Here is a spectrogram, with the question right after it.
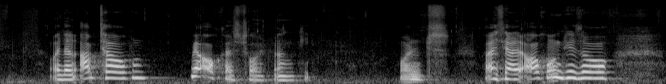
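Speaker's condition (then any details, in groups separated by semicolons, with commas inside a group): Down syndrome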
